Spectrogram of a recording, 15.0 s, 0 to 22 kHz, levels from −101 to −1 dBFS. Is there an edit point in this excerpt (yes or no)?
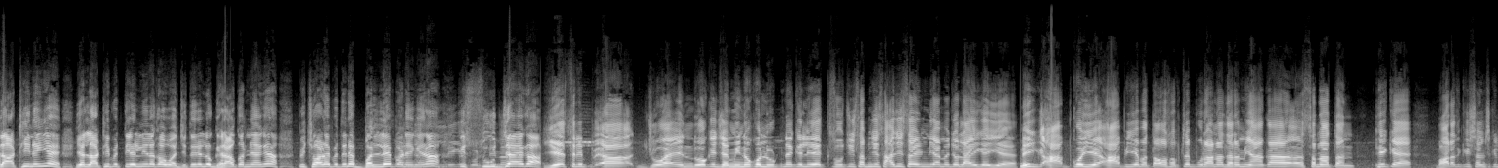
yes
